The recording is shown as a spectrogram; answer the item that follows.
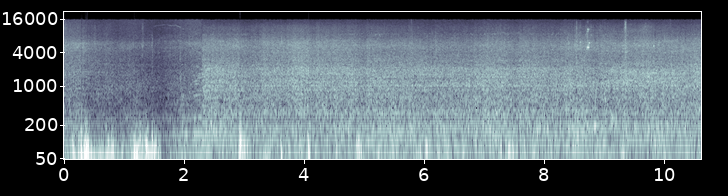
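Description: Low rumbling thumps of wind and handling on the microphone for the first two seconds, then a steady rush of road and wind noise inside a moving vehicle.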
